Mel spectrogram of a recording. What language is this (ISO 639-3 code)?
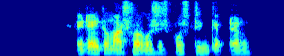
ben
